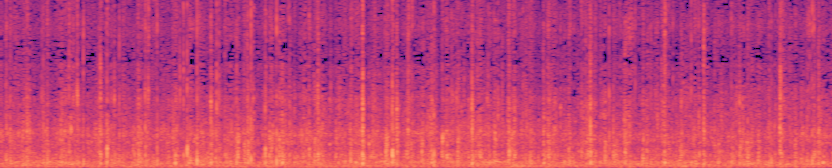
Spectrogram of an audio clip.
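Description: A crowd applauding: a dense, even patter of many hands clapping.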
